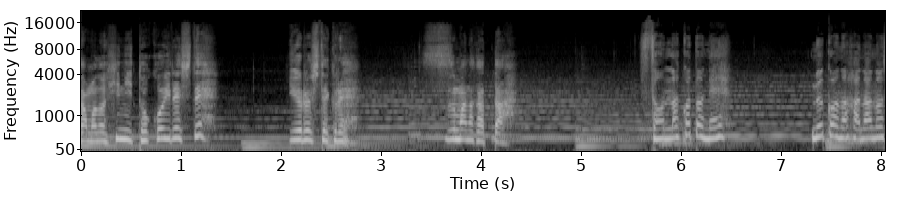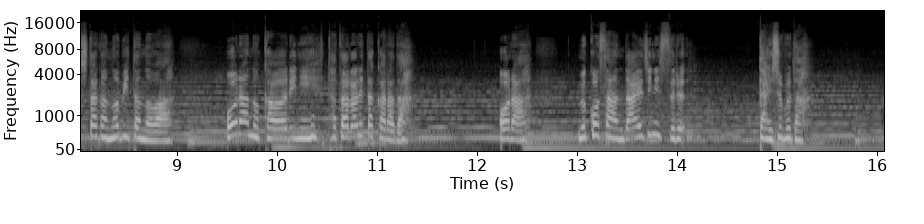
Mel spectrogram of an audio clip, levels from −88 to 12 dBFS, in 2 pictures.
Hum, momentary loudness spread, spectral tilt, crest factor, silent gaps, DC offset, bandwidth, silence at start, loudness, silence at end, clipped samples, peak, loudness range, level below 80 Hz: none; 17 LU; -4 dB/octave; 18 dB; none; under 0.1%; 16 kHz; 0 s; -24 LUFS; 0 s; under 0.1%; -8 dBFS; 3 LU; -52 dBFS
